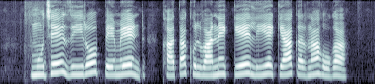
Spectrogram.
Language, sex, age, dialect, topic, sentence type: Hindi, female, 18-24, Hindustani Malvi Khadi Boli, banking, question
